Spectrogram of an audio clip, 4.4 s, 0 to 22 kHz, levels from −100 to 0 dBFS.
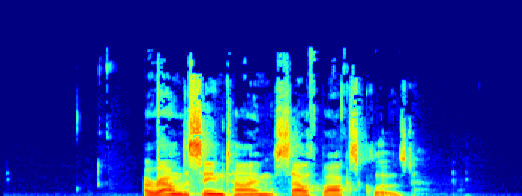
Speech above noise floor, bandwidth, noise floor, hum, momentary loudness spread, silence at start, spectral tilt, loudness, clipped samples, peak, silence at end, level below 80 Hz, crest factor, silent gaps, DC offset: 64 dB; 16.5 kHz; -81 dBFS; none; 14 LU; 1.2 s; -4 dB/octave; -17 LUFS; under 0.1%; -2 dBFS; 0.95 s; -60 dBFS; 18 dB; none; under 0.1%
